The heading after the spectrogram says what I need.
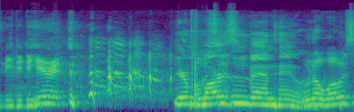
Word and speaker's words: Martín: if you do and you say my name is Martin we got a problem if you know already that not you see the little accent it's Martin I like but you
